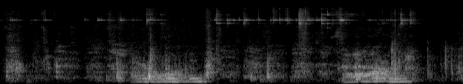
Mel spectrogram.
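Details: Anatolian Shepherd Sampson "play plays" with rescue dog Mia, taking care with her while sounding much like a bear. Two drawn-out, throaty growling rumbles fill the room, with snuffling and movement noise around them.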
